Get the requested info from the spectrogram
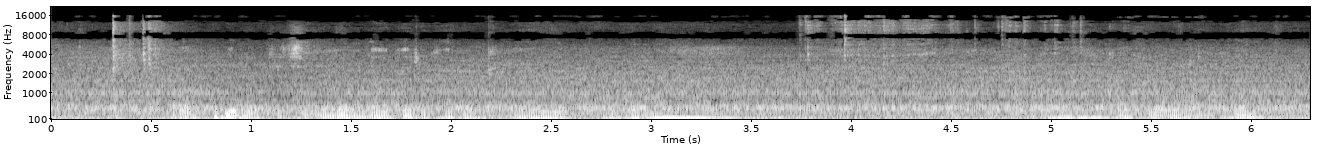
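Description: Induction cooktop running under a saucepan of milk: its cooling fan whirring steadily with a faint high whine. A single knock sounds about a second in, as a pan or jar is handled on the counter.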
